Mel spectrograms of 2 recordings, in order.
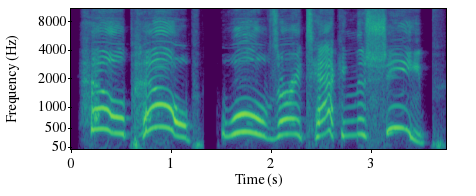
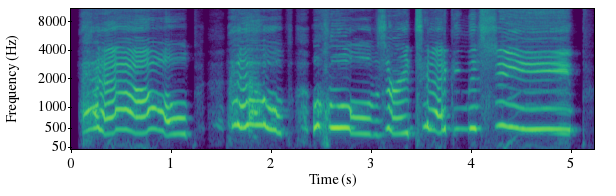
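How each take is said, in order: First: High-pitched prankster's cry for help; yelling. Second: High, tearful shout for help; crying out in despair. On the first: Shepherd boy fake-yelling to the villagers, high and pitched-up. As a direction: shout it like a fake alarm to fool everyone. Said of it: "The shepherd boy yelled". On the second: Shepherd boy crying out in despair as wolves close in. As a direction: wail it as your last hope. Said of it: "cried out in despair". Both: Acted.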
